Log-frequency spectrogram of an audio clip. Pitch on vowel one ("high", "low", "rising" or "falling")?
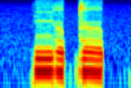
low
